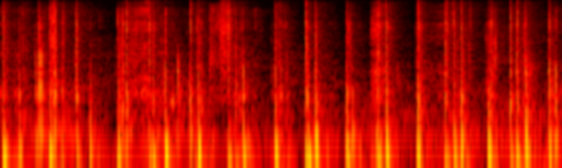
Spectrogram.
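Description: Long nails tap rapidly and unevenly on the keys of a plastic laptop keyboard held right beside the microphone. Each tap is a short, dry click with a soft low thump and a bright edge, dying away almost at once. The taps come in quick bursts separated by brief pauses.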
